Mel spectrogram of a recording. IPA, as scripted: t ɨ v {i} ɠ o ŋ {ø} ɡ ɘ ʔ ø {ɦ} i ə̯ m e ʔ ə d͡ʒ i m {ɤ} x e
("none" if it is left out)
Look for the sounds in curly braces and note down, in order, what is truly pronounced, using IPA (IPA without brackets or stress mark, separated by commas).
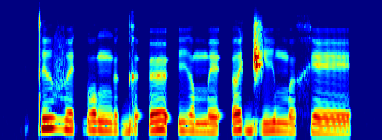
e, ø, ʔ, ɵ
